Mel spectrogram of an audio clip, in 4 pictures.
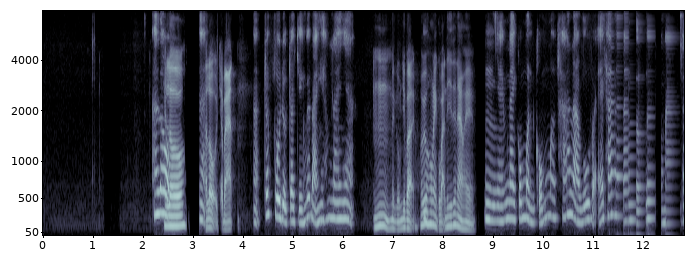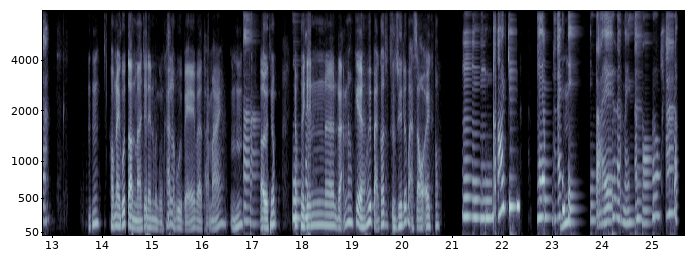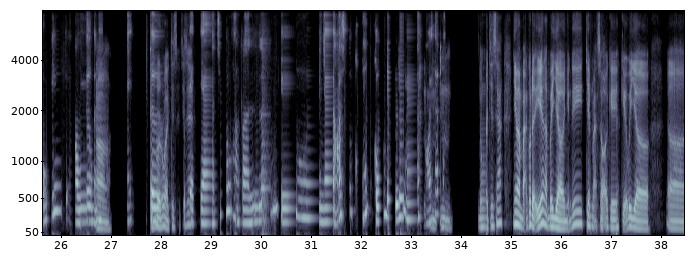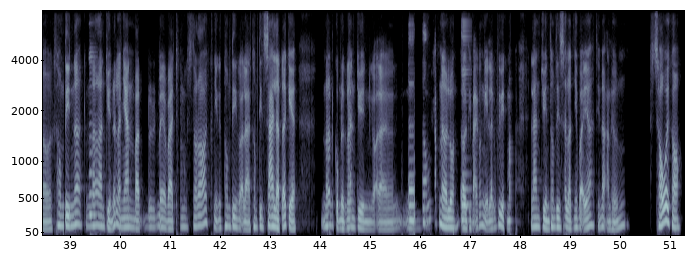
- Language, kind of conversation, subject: Vietnamese, unstructured, Việc lan truyền thông tin sai lệch ảnh hưởng đến xã hội như thế nào?
- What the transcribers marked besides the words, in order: tapping; other background noise; static; distorted speech; unintelligible speech; unintelligible speech; unintelligible speech; unintelligible speech; unintelligible speech; unintelligible speech; unintelligible speech; unintelligible speech; unintelligible speech; unintelligible speech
